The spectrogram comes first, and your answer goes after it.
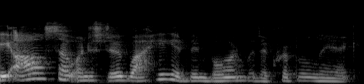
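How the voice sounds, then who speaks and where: Against a quiet background, a woman speaks at a fairly slow pace, her pitch swinging very widely. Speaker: preschool teacher. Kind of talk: storytelling to children. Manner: animated. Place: home room. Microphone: webcam.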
